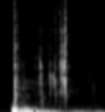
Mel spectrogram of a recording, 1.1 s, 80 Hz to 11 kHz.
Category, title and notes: Sound effects > Other mechanisms, engines, machines
gun handle 7
Designed foley sound for less aggressive gun pickup from wooden table, with additional scrapes.
scrape, gun, handle, soft, handgun, wood, table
